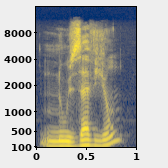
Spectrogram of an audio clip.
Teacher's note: little liaison, final S not pronounced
